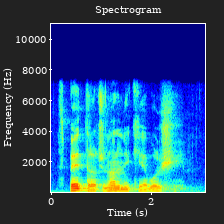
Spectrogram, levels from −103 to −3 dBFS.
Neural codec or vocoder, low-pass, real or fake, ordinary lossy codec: none; 7.2 kHz; real; none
